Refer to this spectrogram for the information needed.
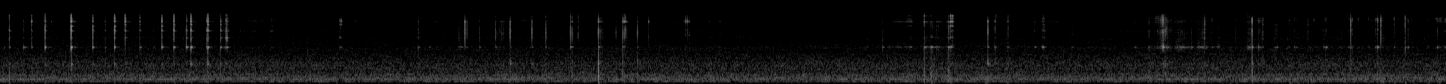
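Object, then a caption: Seashell. A seashell is tapped and handled, producing quiet, bright clicks and clinks with very short ring, bunched in clusters with pauses between. A faint low hum sits underneath throughout.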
